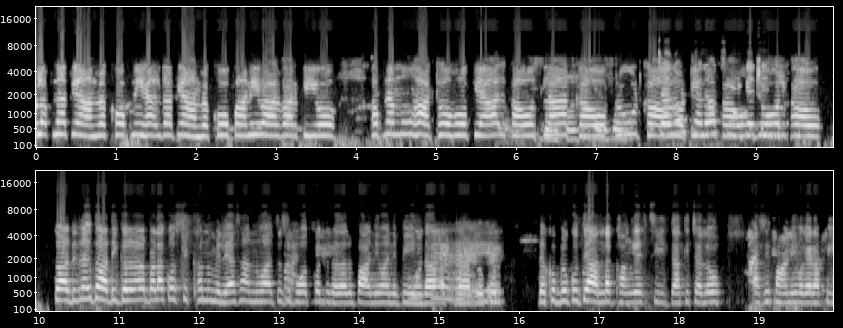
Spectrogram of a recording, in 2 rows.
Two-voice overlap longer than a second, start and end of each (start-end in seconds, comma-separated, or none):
6.3-9.2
